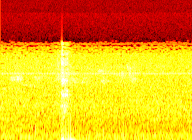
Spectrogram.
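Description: A single sharp click or knock about three-quarters of a second in, over low steady background hiss.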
